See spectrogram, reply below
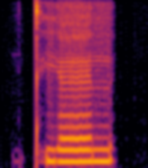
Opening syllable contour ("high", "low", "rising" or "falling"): high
